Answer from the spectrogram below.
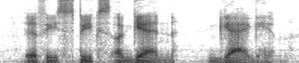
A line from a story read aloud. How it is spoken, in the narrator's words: Gorkro rumbled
